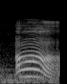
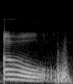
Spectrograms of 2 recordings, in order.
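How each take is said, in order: First: The vowel is short, as in hot. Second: The vowel is long, as in go. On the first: "the short vowel sound" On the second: "Long O"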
